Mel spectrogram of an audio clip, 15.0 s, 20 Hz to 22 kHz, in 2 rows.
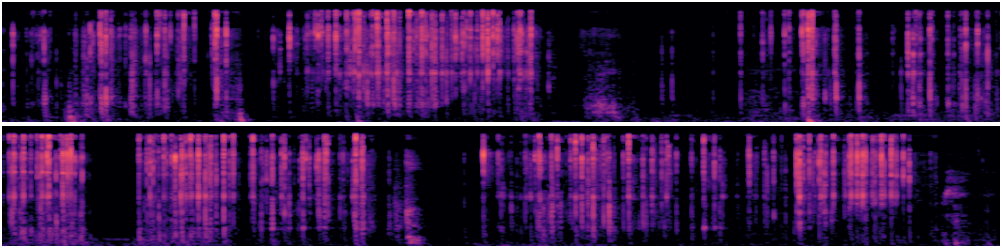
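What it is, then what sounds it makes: Paperboard carton. Both hands grip, squeeze and nail-tap a hollow 1 L white paperboard kefir carton. The result is bursts of dry, bright crinkling and crackling with quick, sharp taps, separated by brief pauses, with almost no low end.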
